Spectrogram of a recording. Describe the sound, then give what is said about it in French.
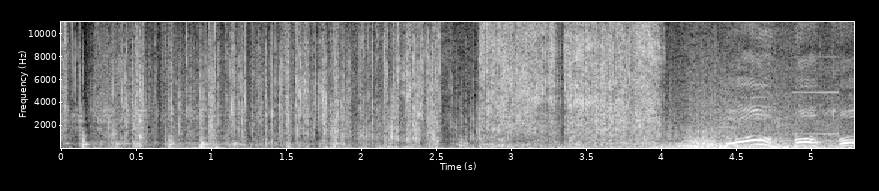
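Paper crinkles and tears as a wrapped gift is opened, a dense, continuous rustling that carries throughout, with a voice speaking briefly near the end. “Allez, on ouvre le cadeau numéro 1.”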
